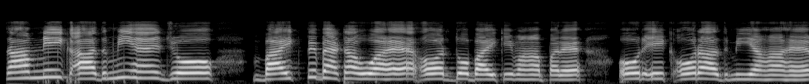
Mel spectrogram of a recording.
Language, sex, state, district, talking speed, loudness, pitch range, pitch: Hindi, female, Bihar, Patna, 165 wpm, -14 LUFS, 235-270 Hz, 255 Hz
